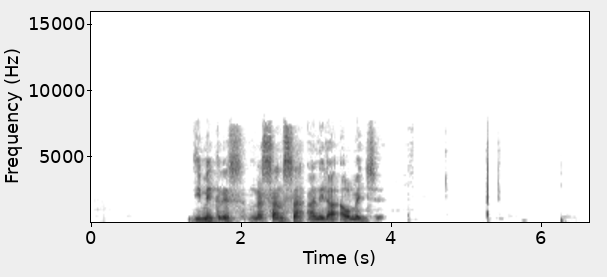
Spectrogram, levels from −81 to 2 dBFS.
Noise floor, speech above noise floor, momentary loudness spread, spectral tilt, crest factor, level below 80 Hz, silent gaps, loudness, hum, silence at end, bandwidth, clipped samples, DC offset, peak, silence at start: under -90 dBFS; over 70 dB; 16 LU; -4.5 dB/octave; 22 dB; -64 dBFS; none; -20 LUFS; none; 0.35 s; 8 kHz; under 0.1%; under 0.1%; -2 dBFS; 1.35 s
